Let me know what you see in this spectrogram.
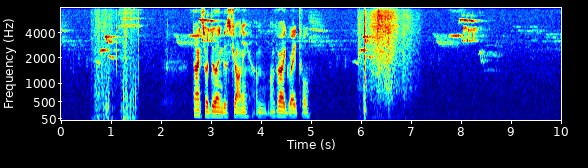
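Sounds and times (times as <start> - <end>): bird chirps: 0.0 - 1.5, 5.0 - 9.4.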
